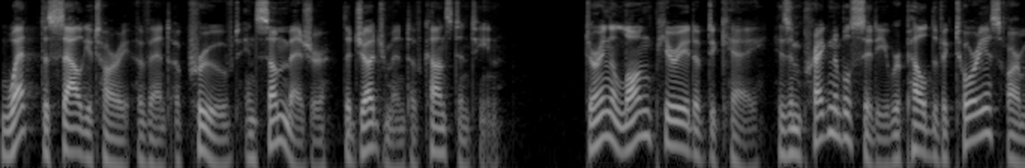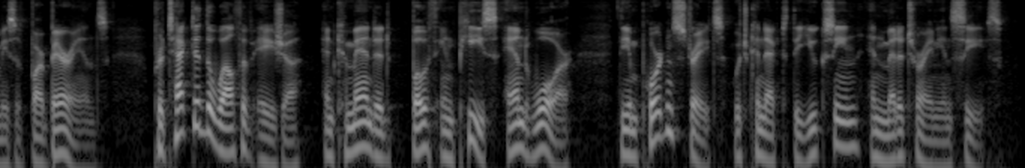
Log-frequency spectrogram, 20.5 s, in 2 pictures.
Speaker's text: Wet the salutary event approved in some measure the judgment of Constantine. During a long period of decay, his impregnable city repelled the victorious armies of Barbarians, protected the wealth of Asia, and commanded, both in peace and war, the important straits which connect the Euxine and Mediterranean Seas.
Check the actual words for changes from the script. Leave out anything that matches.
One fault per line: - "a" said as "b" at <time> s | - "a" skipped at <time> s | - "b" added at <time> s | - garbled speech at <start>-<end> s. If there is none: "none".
none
